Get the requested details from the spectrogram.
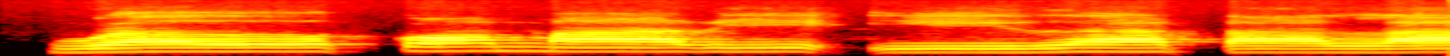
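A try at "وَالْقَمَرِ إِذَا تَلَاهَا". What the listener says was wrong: Idanya panjang Bu. Idanya kan matobi.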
